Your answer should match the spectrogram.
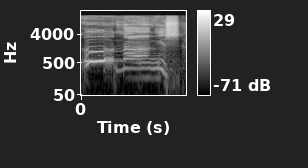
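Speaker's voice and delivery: high, drawn-out imitated wail; mock wailing. Preacher imitating the old pastor's wail, high and very slow. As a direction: act out the pastor bursting into a cry. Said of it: "tiba-tiba dia nangis".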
